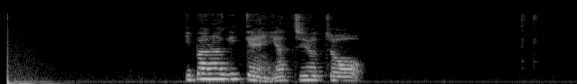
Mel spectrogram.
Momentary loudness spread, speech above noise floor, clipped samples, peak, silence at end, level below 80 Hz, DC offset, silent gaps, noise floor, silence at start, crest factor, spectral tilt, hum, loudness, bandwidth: 16 LU; 39 dB; under 0.1%; -8 dBFS; 2.15 s; -52 dBFS; under 0.1%; none; -63 dBFS; 0.05 s; 20 dB; -5 dB/octave; none; -25 LUFS; 11.5 kHz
